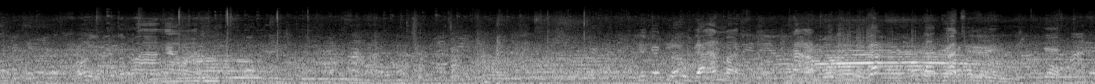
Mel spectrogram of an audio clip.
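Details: A jumbo cow taken around to be sold, with several deep moos overlapping through the clip and the loudest, longest bellow near the end, set against constant crowd-like background noise.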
